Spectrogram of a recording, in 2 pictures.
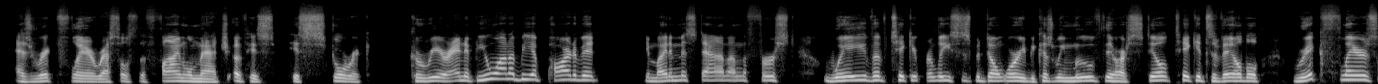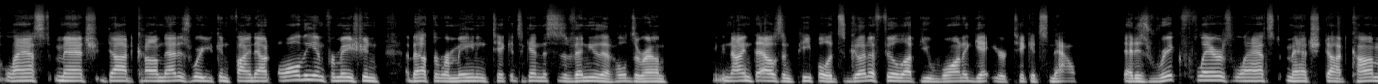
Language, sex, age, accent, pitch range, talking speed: English, male, 40-59, American, 140-170 Hz, 185 wpm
